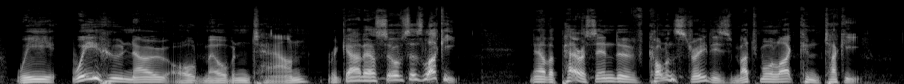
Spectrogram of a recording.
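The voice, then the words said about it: Theatrical poetry reading voice. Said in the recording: “In my best poetry reading voice.”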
